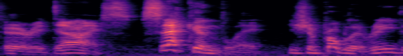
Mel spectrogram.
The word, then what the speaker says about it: Eurydice: what to say i i uh firstly it's pronounced uridis secondly you should probably read it take all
